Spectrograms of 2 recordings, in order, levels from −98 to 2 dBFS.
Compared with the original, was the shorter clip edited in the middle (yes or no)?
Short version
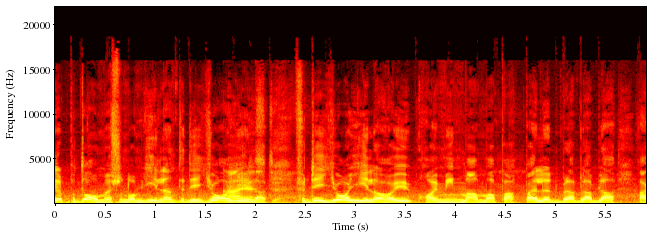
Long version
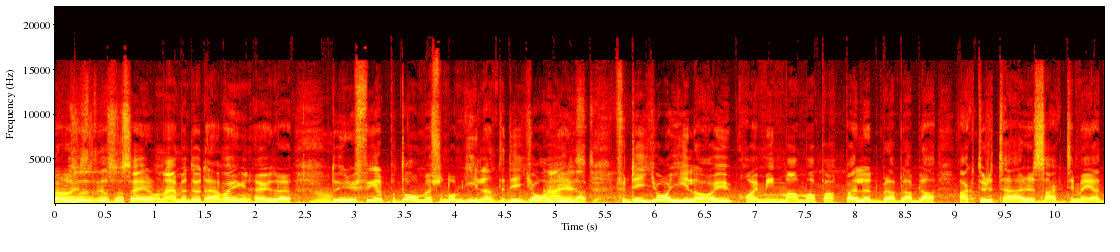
no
